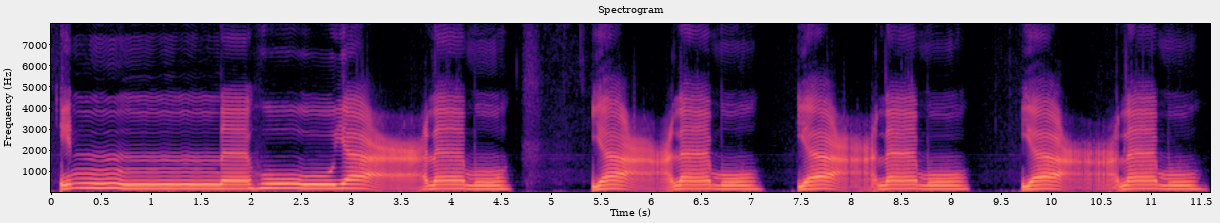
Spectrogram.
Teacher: Jadi ain itu dilafalkan dari bagian tengah tenggorokan kita. Ya, tepat dari bagian tengah tenggorokan kita.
